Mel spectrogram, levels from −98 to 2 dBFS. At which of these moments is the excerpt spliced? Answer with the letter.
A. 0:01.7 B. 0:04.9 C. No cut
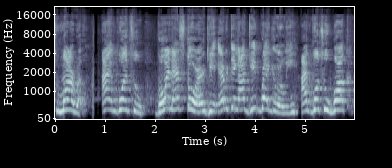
B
